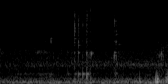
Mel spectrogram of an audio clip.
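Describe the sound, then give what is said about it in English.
Wet mouth sounds of someone slurping a sip of cask beer, a few short bursts of airy sucking and smacking over a quiet background, with no talking. “I said that slurping on the radio a little while ago, when we did this at Christmas with mince pie coffee, I thought I'd try.”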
